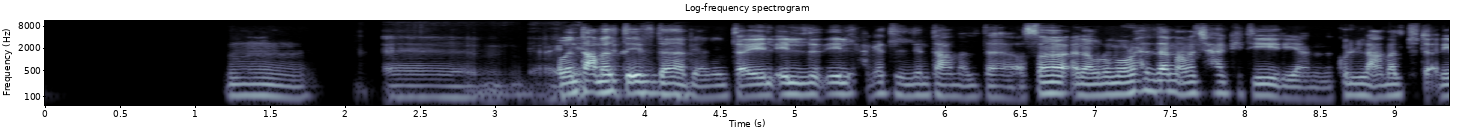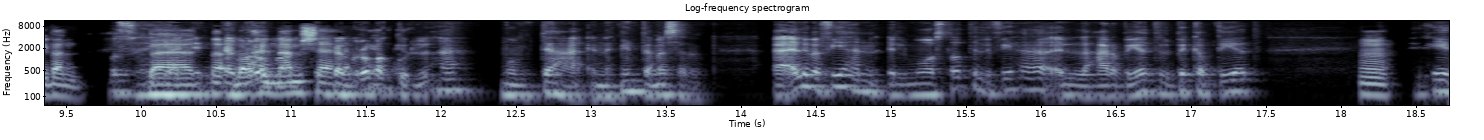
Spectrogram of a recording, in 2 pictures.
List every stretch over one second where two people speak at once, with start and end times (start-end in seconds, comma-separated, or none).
10.1-11.8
